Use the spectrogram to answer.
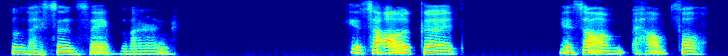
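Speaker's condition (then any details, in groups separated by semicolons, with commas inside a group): Multiple sclerosis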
